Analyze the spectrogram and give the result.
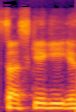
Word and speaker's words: Tuskegee: and how do you say it? – Tuskegee Institute, Rivers said.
